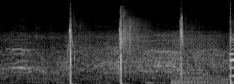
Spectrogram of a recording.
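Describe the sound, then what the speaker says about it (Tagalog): A bullwhip cracks four times in a bullwhipping contest, sharp loud snaps spaced about half a second apart over a faint background murmur. "para patunugin ang latigo"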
